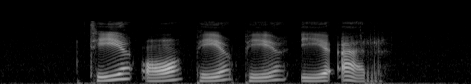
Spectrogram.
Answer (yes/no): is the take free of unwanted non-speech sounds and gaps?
yes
